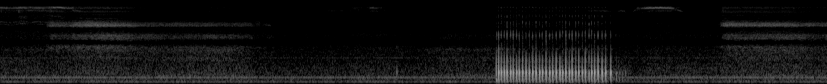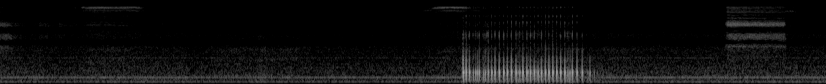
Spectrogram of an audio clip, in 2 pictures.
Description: My Boston Terrier, Anjel, is sitting like a person beside me in my recliner snoring loudly! Funny!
